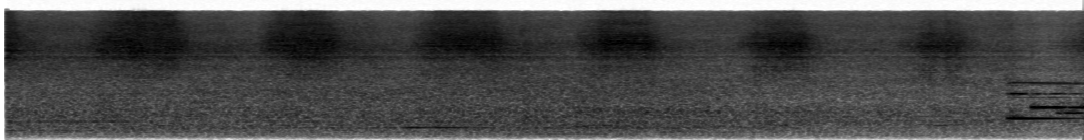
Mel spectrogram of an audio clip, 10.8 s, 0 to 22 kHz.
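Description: A Tobu 9000 series electric train standing at an underground platform with its doors open: a steady hum with a high hiss that swells about every one and a half seconds. About ten seconds in, a platform departure melody starts in chime-like tones, the signal that the train is about to leave.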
